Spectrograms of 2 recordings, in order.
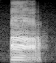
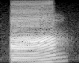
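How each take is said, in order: First: The pitch falls sharply downward. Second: The pitch rises toward the end. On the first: "Fourth tone is going down" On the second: "The second tone is going up, like question what?"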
